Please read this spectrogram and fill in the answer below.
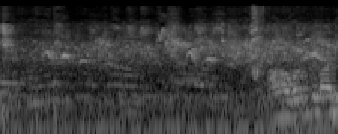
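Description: Caged market birds, budgerigars among them, chattering in many short, high chirps and squawks. A voice speaks faintly near the end.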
